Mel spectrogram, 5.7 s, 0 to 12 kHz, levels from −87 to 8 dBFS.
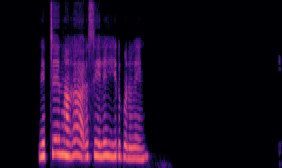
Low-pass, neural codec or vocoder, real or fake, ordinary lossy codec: none; codec, 24 kHz, 0.9 kbps, WavTokenizer, medium music audio release; fake; none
